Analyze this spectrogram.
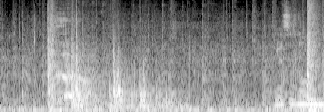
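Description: Wooden boards crack and clatter as they are smashed.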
